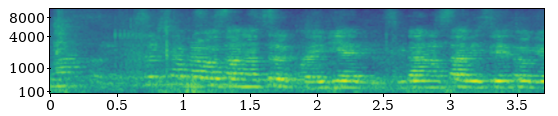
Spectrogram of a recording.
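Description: A young girl speaks clearly into a microphone, heard through a loudspeaker.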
